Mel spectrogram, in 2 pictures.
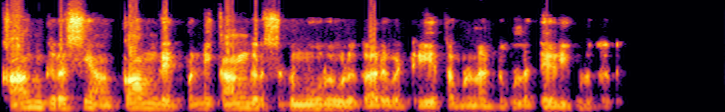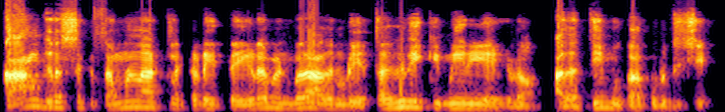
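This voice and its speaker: Tamil-accented male pundit, combative, rhetorical barrage, bright forceful voice, dry close sound. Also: medium pitch, animated, fast talker, no echo. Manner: combative, fires rhetorical questions. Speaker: political commentator guest. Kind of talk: heated political commentary.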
